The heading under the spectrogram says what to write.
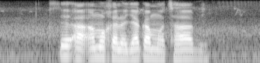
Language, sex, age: Tswana, male, 20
